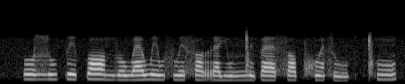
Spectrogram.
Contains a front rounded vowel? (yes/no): no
